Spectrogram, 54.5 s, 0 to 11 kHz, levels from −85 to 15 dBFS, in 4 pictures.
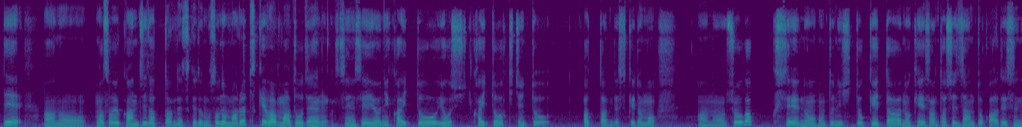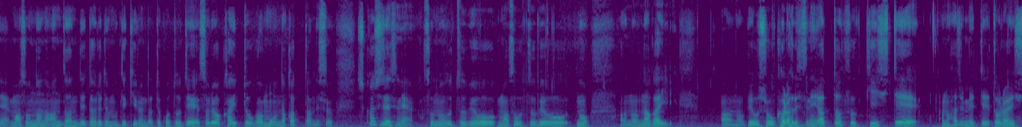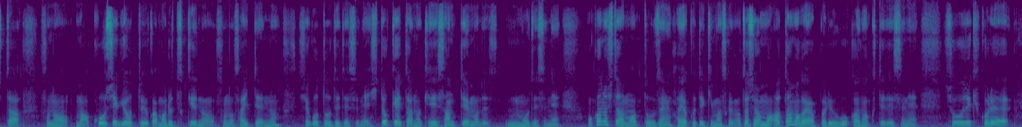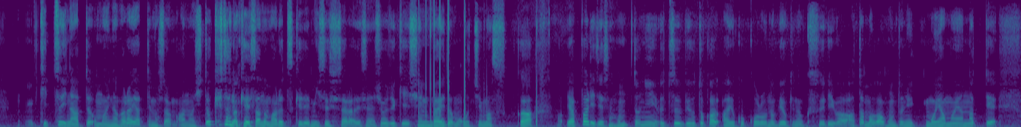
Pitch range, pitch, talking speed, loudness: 150-190 Hz, 165 Hz, 360 characters per minute, -41 LUFS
